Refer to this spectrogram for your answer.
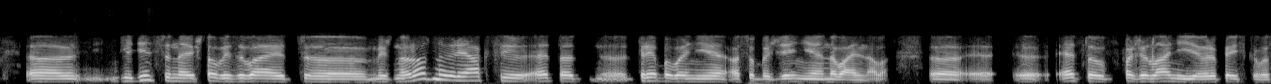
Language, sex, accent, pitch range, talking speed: Russian, male, native, 130-170 Hz, 55 wpm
